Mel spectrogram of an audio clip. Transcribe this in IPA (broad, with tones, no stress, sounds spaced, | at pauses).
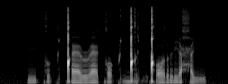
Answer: i˨ k ʊ˨ k ǃ æ˨ ɹ æ˨ k ɔ˨ k ɡ͡ǃ ə˨ ǃʼ ɔ˦˨ r i˦ ħ i˨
